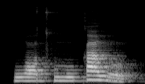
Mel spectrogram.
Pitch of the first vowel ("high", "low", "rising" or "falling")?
low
